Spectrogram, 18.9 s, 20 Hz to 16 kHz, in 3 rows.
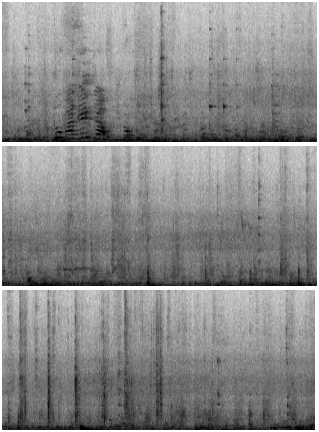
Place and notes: berlin wall of sound, cafe garden at plaueninsel ferry crossing, 30/08/09
Berlin, Germany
